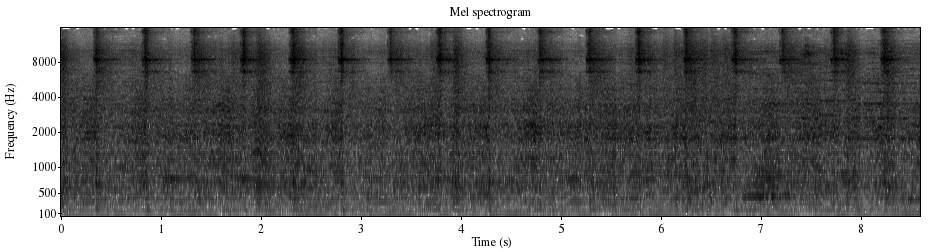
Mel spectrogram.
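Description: Live rock band playing an instrumental passage: a drum kit with a cymbal struck about twice a second, over bass guitar, electric guitar and keyboard.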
